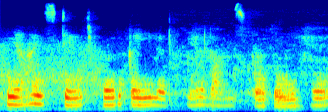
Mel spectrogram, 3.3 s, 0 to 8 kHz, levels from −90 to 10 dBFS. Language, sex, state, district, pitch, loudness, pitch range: Hindi, female, Chandigarh, Chandigarh, 195 Hz, -17 LUFS, 190-210 Hz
